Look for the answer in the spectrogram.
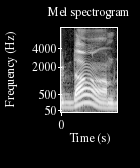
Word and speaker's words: Dam: Then you have Dam, and that's how it's pronounced in the Hebrew, Dam, D-A-M.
